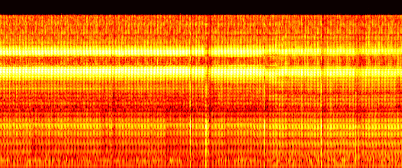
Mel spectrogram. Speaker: all right we're welding the aluminum here and you can hear that sort of growling noise that's just the alternating current and that's exactly what it's supposed to sound like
